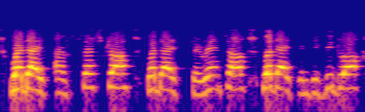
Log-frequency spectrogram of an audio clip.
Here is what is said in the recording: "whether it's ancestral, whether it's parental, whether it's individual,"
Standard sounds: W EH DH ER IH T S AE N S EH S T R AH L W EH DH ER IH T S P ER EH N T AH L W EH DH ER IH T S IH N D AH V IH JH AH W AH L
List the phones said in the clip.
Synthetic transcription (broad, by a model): W EH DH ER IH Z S AE N S EH S T R AH L W EH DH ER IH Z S P ER EH N T AH L W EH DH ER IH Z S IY N D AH V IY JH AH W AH L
